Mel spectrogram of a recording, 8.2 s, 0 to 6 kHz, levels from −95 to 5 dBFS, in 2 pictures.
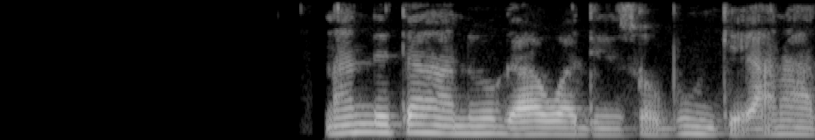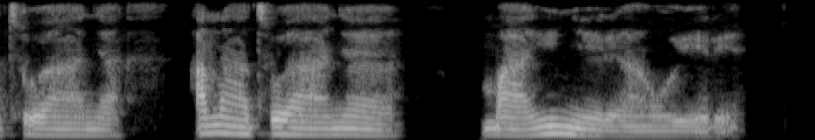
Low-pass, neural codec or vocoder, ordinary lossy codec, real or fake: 5.4 kHz; none; none; real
